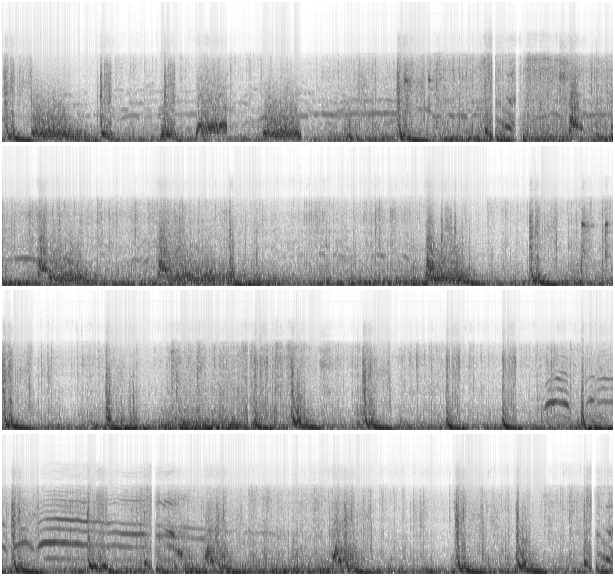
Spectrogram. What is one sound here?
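Punches and kicks land with loud thuds.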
